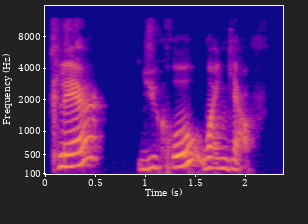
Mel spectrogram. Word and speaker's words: Claire Ducrocq Weinkauf: Claire Ducrocq Weinkauf.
